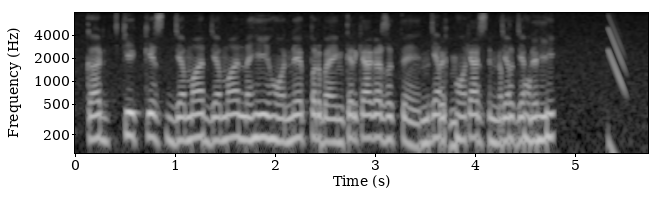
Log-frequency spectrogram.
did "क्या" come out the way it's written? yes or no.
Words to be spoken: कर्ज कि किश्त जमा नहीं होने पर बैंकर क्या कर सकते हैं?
yes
